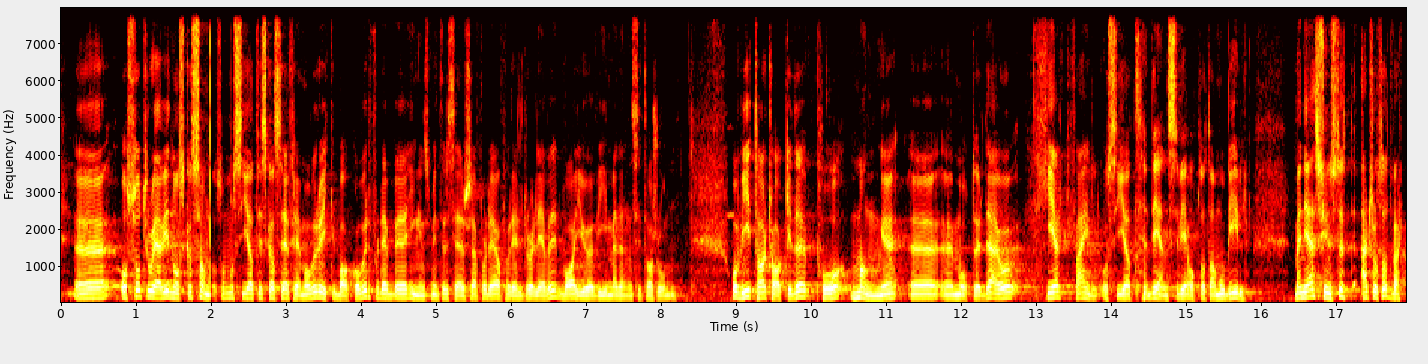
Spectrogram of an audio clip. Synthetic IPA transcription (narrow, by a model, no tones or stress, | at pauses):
ɔsɔt̪ʰɾuːɾjæɪʋɪnoːskɑsɑmləɔsɔmɔsiːɑt̪ʋɪskɑseːfɾɛmːoːʋəɾɔɪkːəbɑːkoːʋəɾfɔɖɛɾɪŋːənsɔmɪnt̪əɾəseːɾəʂæɪfɔɖɛɑfɔɾɛld̪ɾəɔɛleːʋəɾʋɑːjøːɾʋɪmɛd̪ɛnːəsɪt̪ʉɑʂuːnən̩ | ɔʋɪt̪ʰɑːʈʰɑːkɪd̪ɛpʰɔmɑŋːə | mo̰ːt̪əɾd̪ɛæɾjʊ | heːlt̪fæɪlɔ̰siːɑt̪d̪ɛeːnəst̪əʋɪæɾʔɔpt̪ʰɑt̪ːɑʋmʊbiːl | mɛnjæɪsʏnsd̪ɛæʈʰɾɔt̪sɑlt̪ʋæʈː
